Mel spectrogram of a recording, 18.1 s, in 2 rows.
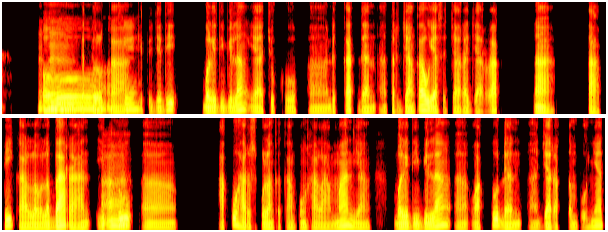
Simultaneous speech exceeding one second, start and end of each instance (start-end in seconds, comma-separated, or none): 0.6-2.1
